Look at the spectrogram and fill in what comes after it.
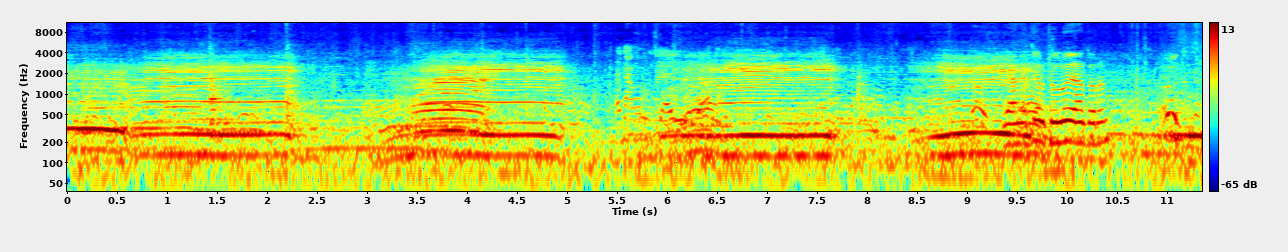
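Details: Big agitated cattle coming down off a truck in Indonesia bellow in four long, wavering moos, each lasting one to two seconds, with steady music playing underneath.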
